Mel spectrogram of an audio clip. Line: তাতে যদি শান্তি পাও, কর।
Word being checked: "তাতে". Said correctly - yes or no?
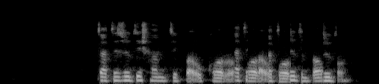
yes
